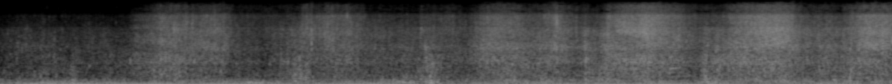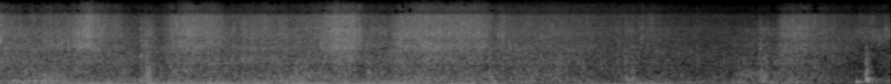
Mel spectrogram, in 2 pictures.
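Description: Wind buffeting the microphone on a boat at sea, with waves and water washing against the hull; a low rumble under it eases off near the end.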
